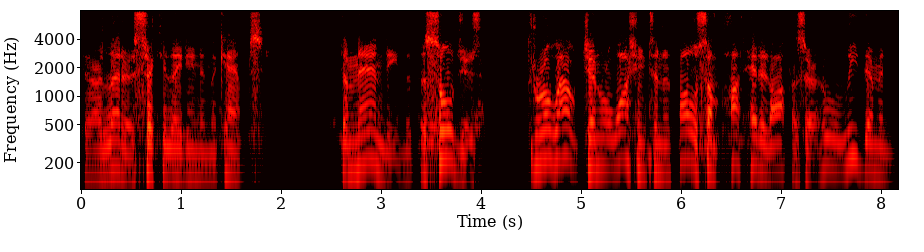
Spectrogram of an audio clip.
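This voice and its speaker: A man's voice: fairly high pitch, animated, a little fast, natural voice, low-quality recording. An actor playing an earnest young male army colonel in a historical audio drama, emphatic and rhetorical in his delivery. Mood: urgent.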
